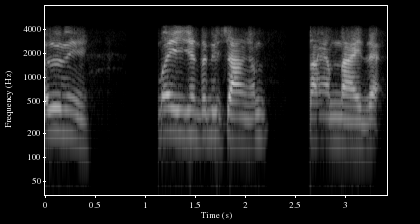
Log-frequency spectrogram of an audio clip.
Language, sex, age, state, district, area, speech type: Manipuri, male, 18-30, Manipur, Kangpokpi, urban, conversation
